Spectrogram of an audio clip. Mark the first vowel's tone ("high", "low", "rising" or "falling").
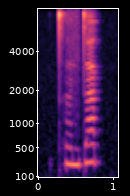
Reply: low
